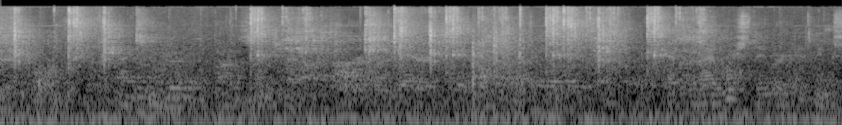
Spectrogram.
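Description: Press still cameras clicking and winding on in rapid, irregular bursts, many shutters at once, over a low murmur of voices in the room.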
